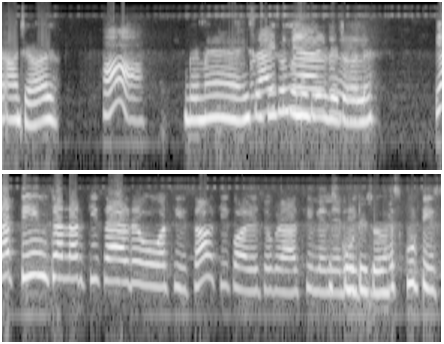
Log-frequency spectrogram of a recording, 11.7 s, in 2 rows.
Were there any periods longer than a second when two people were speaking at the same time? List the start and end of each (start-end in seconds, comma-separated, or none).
3.3-4.9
